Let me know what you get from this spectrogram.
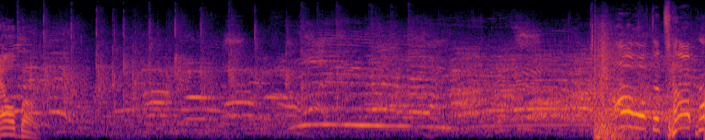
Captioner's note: crowd cheering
